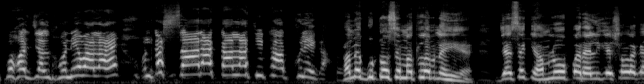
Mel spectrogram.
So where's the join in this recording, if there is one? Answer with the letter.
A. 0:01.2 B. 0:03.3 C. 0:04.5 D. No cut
B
